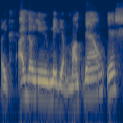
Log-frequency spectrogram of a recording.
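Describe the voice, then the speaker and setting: A middle-aged man with a husky, slightly rough voice, talking fast in long rambling run-ons. He chats casually as a podcast guest. The audio is dull and lo-fi. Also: mid-range voice, expressive. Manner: rapid, rambling run-on talk. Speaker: guest, firefighter rehab specialist.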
